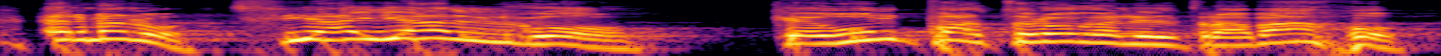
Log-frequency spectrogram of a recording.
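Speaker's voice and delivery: predicar con fuerza, alto y pausado; predicación enfática. Real, not acted. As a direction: exhortar al hermano con voz firme y elevada. (predicación enfática y pausada)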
